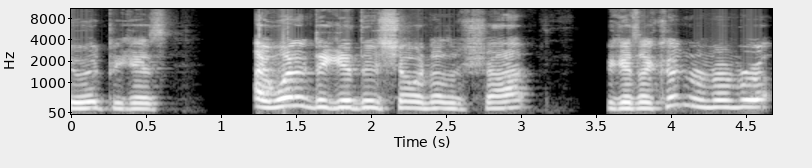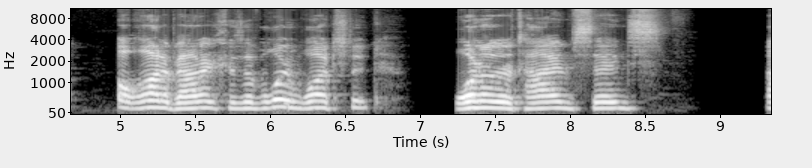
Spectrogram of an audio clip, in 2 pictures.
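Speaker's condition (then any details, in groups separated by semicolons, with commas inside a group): Cerebral palsy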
